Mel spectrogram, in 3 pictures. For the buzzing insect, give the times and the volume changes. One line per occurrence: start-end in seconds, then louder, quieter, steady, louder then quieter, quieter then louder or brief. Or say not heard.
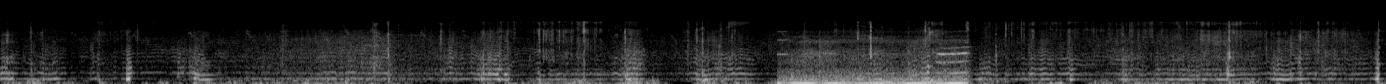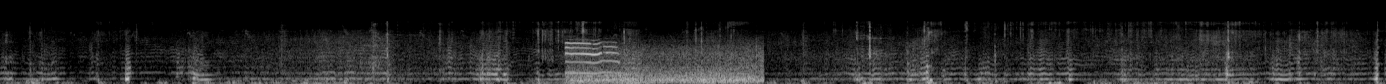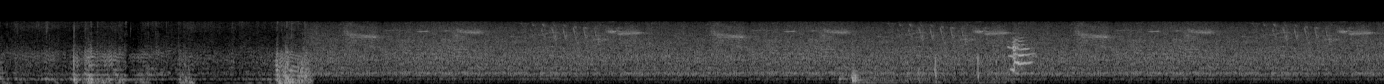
0.0-41.5 steady.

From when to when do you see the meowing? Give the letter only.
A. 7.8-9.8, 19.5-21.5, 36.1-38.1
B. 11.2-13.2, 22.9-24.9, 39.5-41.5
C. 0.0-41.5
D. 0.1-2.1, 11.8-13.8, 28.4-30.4
A.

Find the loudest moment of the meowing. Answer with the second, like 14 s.
20 s.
